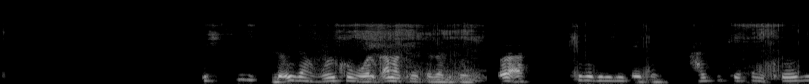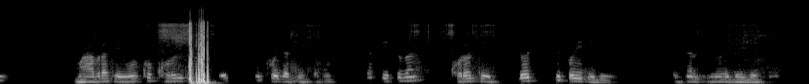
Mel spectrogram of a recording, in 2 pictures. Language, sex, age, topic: Gamo, male, 18-24, government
